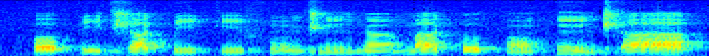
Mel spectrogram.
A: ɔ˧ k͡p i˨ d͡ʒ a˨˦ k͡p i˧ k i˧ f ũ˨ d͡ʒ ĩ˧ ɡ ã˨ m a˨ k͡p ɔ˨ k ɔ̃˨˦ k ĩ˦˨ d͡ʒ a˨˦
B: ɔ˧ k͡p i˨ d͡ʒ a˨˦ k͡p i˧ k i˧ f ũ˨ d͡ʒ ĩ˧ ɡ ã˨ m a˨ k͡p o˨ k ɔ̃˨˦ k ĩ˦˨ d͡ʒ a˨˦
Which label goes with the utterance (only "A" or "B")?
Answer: B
